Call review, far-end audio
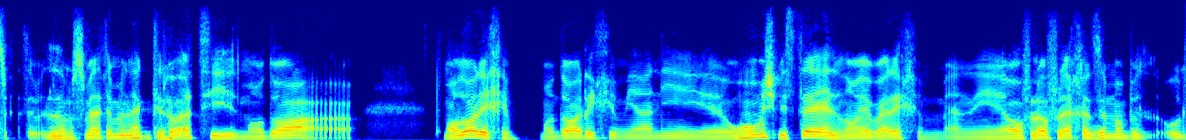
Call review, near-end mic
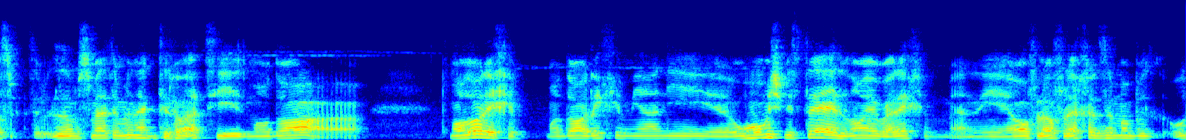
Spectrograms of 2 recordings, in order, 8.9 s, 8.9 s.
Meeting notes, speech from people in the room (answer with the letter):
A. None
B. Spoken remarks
A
